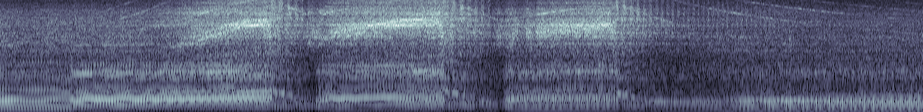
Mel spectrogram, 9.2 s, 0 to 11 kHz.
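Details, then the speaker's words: Turbo Mazda Miata, built 1.6L with a new head gasket, new clutch and flywheel, and a custom unequal-length turbo manifold giving a Subaru-like sound, about 14–15 psi boost. Strong pulls with pitch climbing through each gear, dips at the shifts, and a clean turbo whoosh with no flutter: a healthy engine under acceleration. "Well, there we have it. The world's weirdest sounding Turbo Miata. Coolest sounding Turbo Miata."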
